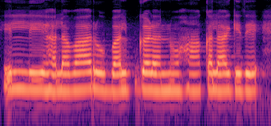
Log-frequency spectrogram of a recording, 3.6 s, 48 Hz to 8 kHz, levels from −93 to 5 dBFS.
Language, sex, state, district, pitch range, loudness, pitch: Kannada, female, Karnataka, Bidar, 200-210 Hz, -16 LUFS, 205 Hz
